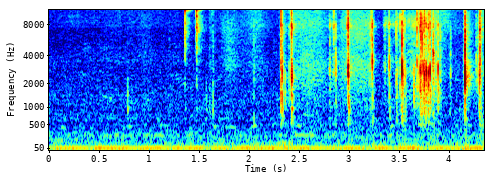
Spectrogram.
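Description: Computer keyboard being typed on, irregular key clicks starting about a second and a half in, over a low steady hum.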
